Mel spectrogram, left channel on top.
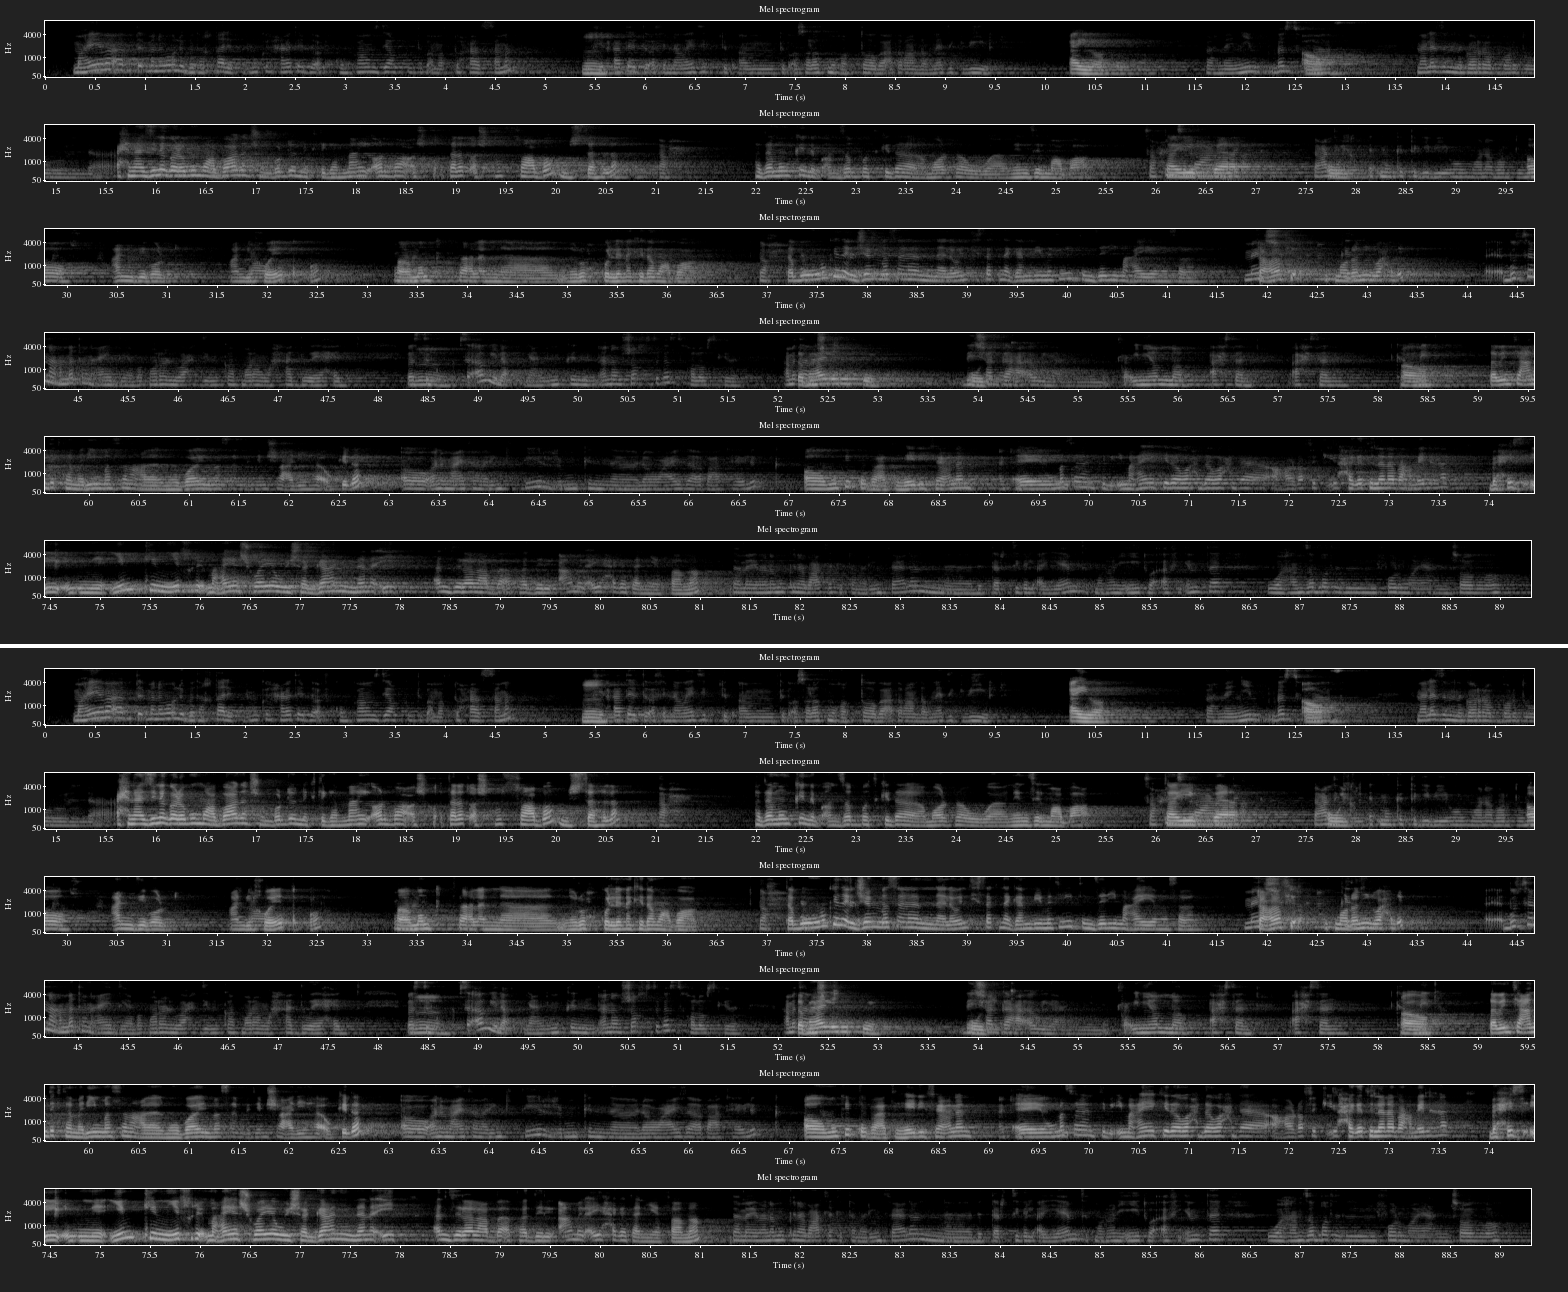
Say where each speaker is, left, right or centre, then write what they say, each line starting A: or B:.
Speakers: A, on the right; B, on the right.
A: ما هي بقى بت... ما انا بقول لك بتختلف يعني ممكن الحاجات اللي بتبقى في الكومباوندز دي اعتقد بتبقى مفتوحة على السما
B: امم
A: وفي الحاجات اللي بتبقى في النوادي بتبقى بتبقى صالات مغطاة بقى طبعا لو نادي كبير
B: ايوه
A: فاهماني بس
B: اه
A: فاحنا لازم نجرب برضو ال-
B: احنا عايزين نجربه مع بعض عشان برضو انك تجمعي اربع اشخاص ثلاث اشخاص صعبه مش سهله
A: صح
B: فده ممكن نبقى نظبط كده مره وننزل مع بعض
A: صح
B: طيب
A: انتي لو عندك لو عندك
B: قول
A: اخوات ممكن تجيبيهم وانا برضو ممكن
B: اه
A: اشوف
B: عندي برضو عندي
A: اه
B: اخوات
A: وانا
B: فممكن
A: ك-
B: فعلا آه، نروح كلنا كده مع بعض
A: صح
B: طب وممكن الجيم مثلا لو انتي ساكنة جنبي ما تيجي تنزلي معايا مثلا
A: ماشي
B: تعرفي اصلا
A: احنا
B: تتمرني
A: ممكن
B: لوحدك
A: بصي انا عامة عادي يعني بتمرن لوحدي ممكن اتمرن مع حد واحد بس
B: امم
A: جروبس قوي لا يعني ممكن انا وشخص بس خلاص كده عامة
B: طب
A: انا
B: هل
A: شخص
B: انتي
A: بيشجع
B: قولي
A: قوي يعني تلاقيني يلا احسن احسن كملي
B: اه طب انتي عندك تمارين مثلا على الموبايل مثلا بتمشي عليها او كده
A: اه انا معايا تمارين كتير ممكن آه، لو عايزه ابعتها لك
B: اه ممكن تبعتيها لي فعلا
A: اكيد
B: آه ومثلا تبقي معايا كده واحدة واحدة أعرفك ايه الحاجات اللي أنا بعملها بحيث
A: اكيد
B: ايه إن يمكن يفرق معايا شوية ويشجعني إن أنا ايه أنزل ألعب بقى بادل أعمل أي حاجة تانية فاهمة
A: تمام انا ممكن ابعت لك التمارين فعلا آه، بالترتيب الايام تتمرني ايه توقفي امتى وهنظبط الفورمه يعني ان شاء الله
